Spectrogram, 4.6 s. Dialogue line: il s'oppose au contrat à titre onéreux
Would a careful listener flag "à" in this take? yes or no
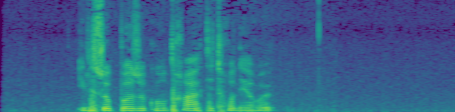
no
